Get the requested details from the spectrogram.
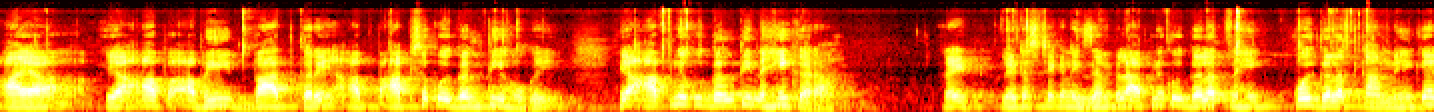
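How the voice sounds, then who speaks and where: A man from India teaching English vocabulary in Hindi, his voice fairly high and mellow. He explains patiently, keeps asking his listeners rhetorical questions, and drops English phrases into his Hindi. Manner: explains words slowly with many rhetorical questions; mixes English words into Hindi. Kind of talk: spoken English lesson in Hindi.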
